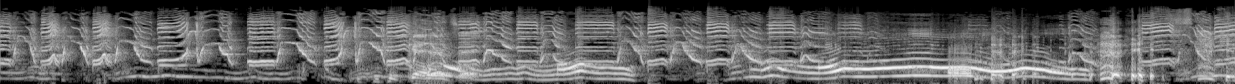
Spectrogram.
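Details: Indoors, a male pet Vizsla whines and howls at his squeaky toy. Wavering howls rise and fall under dense bursts of toy squeaking, while a woman keeps talking to him.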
